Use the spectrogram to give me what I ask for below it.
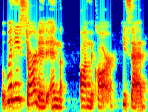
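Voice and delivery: put-on reading a picture book aloud to kids; storybook reading. A narrator's reading. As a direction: read it like story time for little ones. Child reads storybook aloud.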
